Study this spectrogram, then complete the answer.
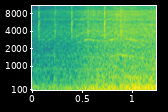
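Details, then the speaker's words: MX (old model) whose cooling fan won't run when hot, fan circuit jumpered for testing: light regular relay ticking over a soft fan whir spinning up; relay and fan both work normally. "kedengaran suaranya Oke sama-sama kalau saya jumper disini terus kipas langsung mutar di sini ada bunyi cetak cetek artinya di dua komponen ini bagus ya relay dan kipas bagus"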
